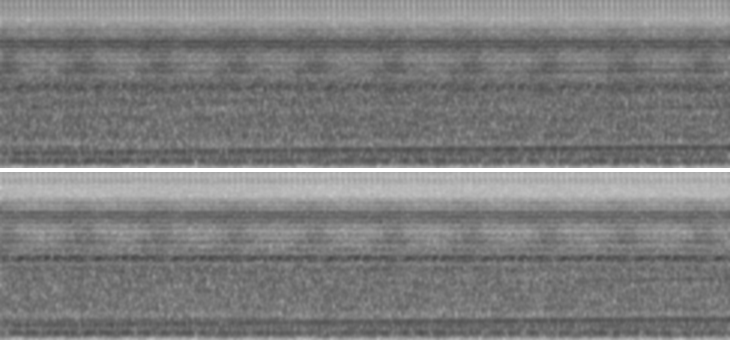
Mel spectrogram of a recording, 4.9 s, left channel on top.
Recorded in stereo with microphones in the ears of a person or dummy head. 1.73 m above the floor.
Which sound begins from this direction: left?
An insect, at 0.0 s.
